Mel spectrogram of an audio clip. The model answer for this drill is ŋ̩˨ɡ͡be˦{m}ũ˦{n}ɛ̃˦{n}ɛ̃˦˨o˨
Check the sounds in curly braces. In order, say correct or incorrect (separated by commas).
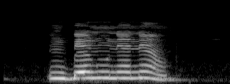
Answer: incorrect, correct, correct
